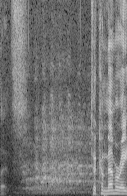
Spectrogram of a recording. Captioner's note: audience laughs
